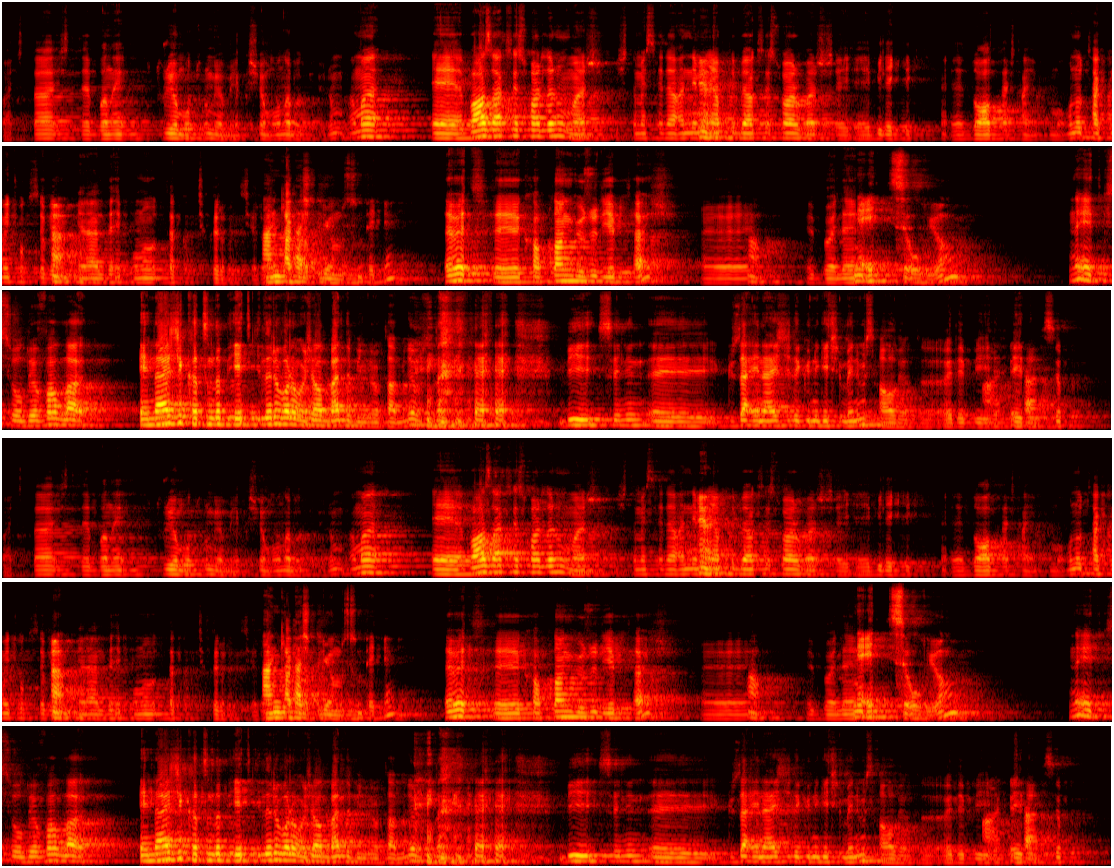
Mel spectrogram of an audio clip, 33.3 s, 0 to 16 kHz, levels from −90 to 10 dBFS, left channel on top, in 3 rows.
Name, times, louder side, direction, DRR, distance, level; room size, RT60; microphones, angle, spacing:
voice 1, 0.0-1.2 1.6-3.0 3.3-3.8 4.3-6.0 6.3-8.9 9.5-9.9 10.2-11.2 11.5-12.7 13.2-13.4 13.7-14.0 15.5-17.7 18.1-18.7 19.1-19.7 21.8-23.1 23.6-32.4 32.7-32.8, left 3 dB, 40° left, 7 dB, 1.9 m, -31 dB
voice 2, 13.7-15.0 18.5-18.7 19.6-20.7 26.3-26.5 32.0-32.6, right 2 dB, 30° right, 6 dB, 2.3 m, -32 dB
25.0 x 24.5 x 9.8 m, 1.2 s
head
